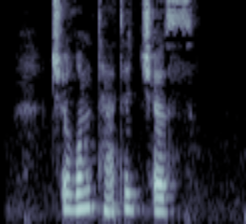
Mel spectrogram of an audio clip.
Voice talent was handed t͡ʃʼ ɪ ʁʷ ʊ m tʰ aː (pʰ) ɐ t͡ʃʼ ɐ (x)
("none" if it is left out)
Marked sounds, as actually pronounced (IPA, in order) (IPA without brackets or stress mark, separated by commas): tʰ, s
